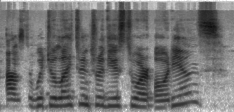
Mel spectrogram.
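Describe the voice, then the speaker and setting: A woman from Panama hosts an online talk show with a bright, forceful voice. Her delivery is informal and a little halting, and the sound is close and dry. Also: high voice, dry recording. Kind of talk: unscripted online interview hosting.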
